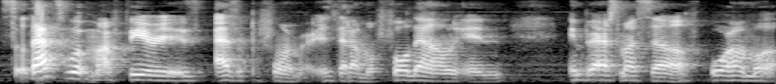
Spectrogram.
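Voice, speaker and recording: A woman's raspy put-on character voice, fairly low in pitch, animated in tone, at a fairly quick pace. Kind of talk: stand-up storytime. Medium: solo performance. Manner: animated, conversational, quick.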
